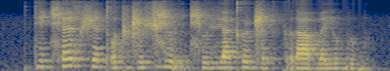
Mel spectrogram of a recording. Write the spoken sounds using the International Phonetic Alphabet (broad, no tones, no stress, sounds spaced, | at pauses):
tʲ ɛ t͡ɕʰ ɛ s ʃ ɛ tʼ o tʲ ɖ͡ʐ ɯ ʃ ʑ ɯ r t͡ɕʰ ɯ vʲ a kʰ ɯ ɖ͡ʐ ɛ tʲ k r a b ɛ j ɯ b ɯ b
